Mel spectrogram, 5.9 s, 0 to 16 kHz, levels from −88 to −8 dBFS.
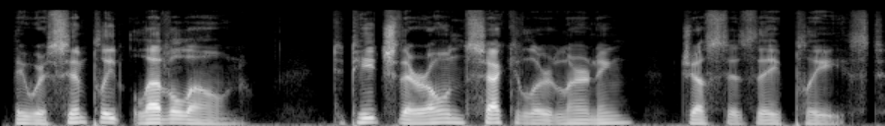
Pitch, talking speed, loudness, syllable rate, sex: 95 Hz, 150 wpm, -22 LUFS, 4.8 syllables/s, male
